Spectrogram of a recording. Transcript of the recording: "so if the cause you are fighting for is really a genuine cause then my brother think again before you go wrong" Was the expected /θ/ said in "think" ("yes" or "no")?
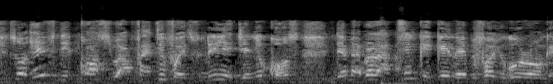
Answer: no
